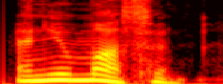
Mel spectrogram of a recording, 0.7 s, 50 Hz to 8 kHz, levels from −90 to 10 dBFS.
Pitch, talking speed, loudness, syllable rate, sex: 165 Hz, 240 wpm, -13 LUFS, 5.3 syllables/s, male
